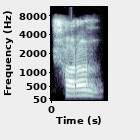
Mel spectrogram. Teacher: ম কোথায় গেল ম বেহুশ হয়ে গেছে ম এক একদম হারিয়ে গেছে নাই বাংলায় বলি স্মরণ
